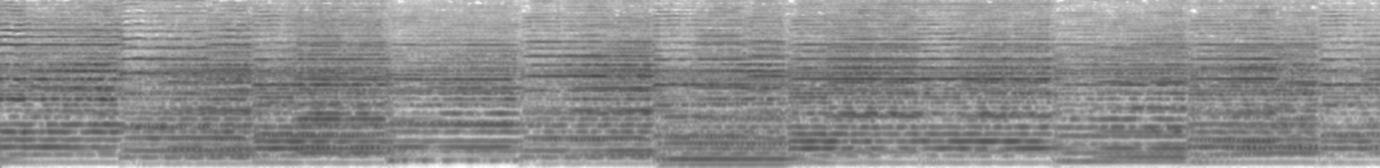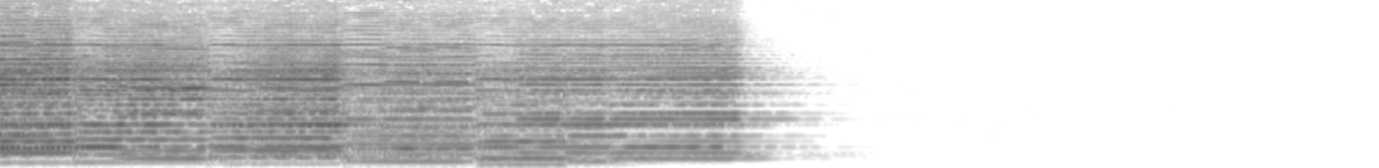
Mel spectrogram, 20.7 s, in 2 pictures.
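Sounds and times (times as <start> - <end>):
string quartet playing a waltz: 0.0 - 16.0.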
